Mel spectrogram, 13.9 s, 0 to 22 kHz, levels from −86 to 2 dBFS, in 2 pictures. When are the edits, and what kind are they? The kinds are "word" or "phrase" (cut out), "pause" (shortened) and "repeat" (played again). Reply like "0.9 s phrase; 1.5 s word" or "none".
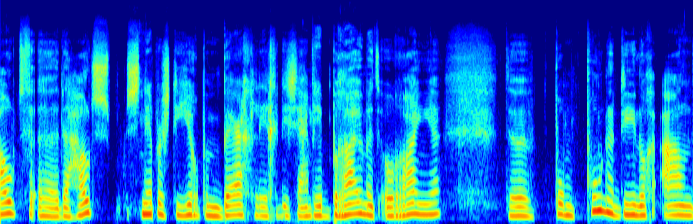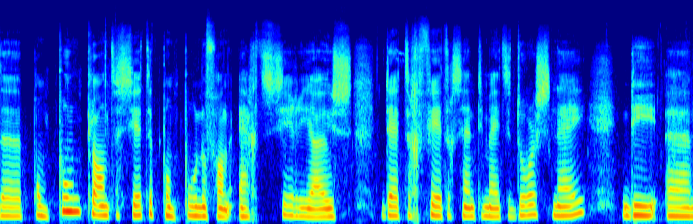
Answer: none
